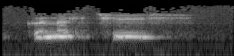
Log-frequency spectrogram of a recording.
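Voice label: "thanks", Luganda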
